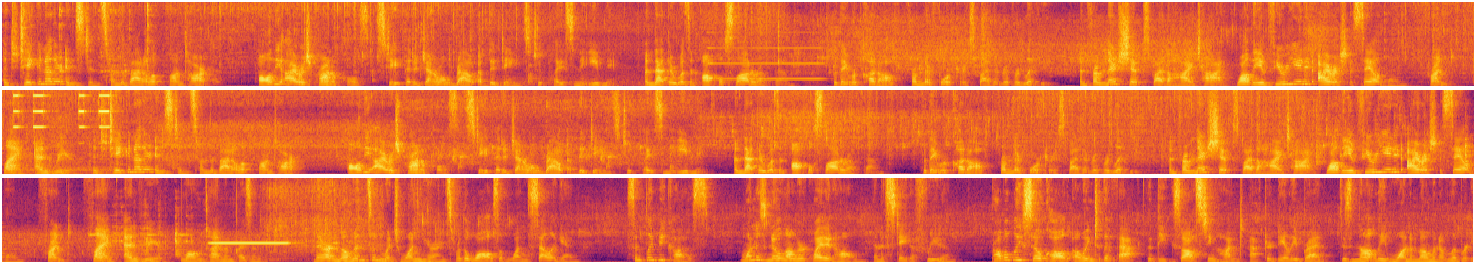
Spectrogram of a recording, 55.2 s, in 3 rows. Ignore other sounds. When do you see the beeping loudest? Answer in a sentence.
The loudest moment of the beeping is at 40 seconds.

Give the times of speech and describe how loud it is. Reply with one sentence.
The speech can be heard briefly from 0.0 to 2.6 s; from 3.2 to 22.1 s, at a steady volume; and from 22.7 to 55.1 s, at a steady volume.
